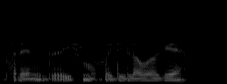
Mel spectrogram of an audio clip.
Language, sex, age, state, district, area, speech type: Manipuri, male, 30-45, Manipur, Kakching, rural, spontaneous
